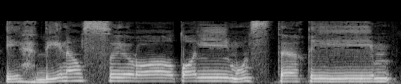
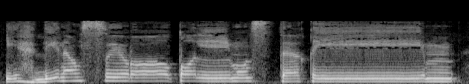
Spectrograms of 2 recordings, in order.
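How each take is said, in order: Both takes have the same delivery.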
